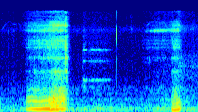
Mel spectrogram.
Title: Jersey snoring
